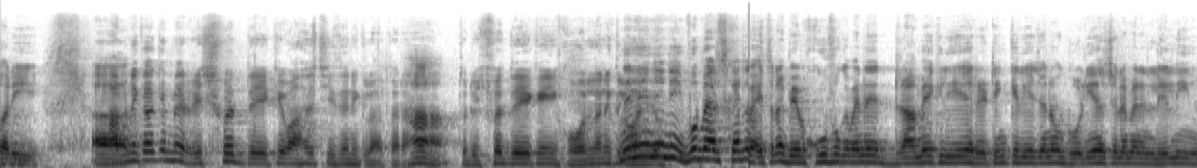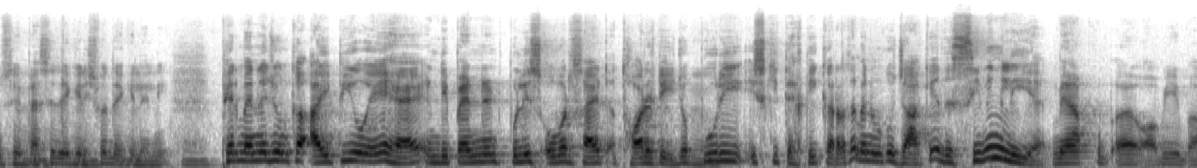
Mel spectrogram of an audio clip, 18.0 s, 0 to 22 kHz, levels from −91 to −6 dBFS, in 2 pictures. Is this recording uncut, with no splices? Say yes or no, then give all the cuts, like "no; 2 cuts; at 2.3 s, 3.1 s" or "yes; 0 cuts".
no; 1 cut; at 5.6 s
